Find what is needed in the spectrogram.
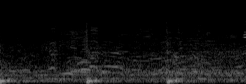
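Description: Stadium crowd ambience at a soccer match: a drum in the stands beaten steadily about once a second, under faint distant voices and shouts.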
